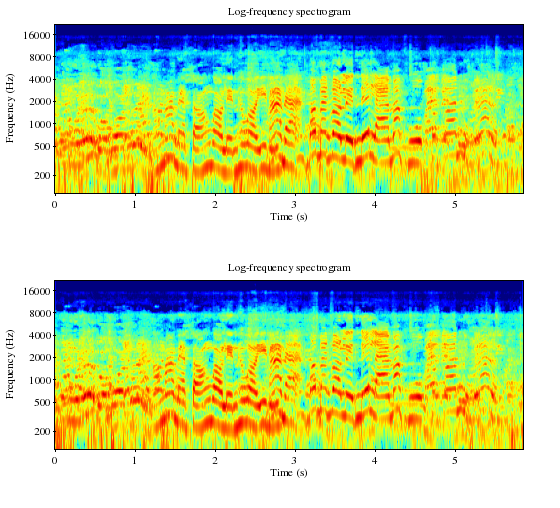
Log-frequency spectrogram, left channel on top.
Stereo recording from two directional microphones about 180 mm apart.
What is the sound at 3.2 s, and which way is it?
Speech, 35° left (ahead or behind).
